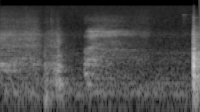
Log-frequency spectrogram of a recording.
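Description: A kitchen storage canister being lifted down from a cabinet shelf: light clicks and a brief rustle of handling, then a sharp knock near the end as it is set down on the countertop.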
